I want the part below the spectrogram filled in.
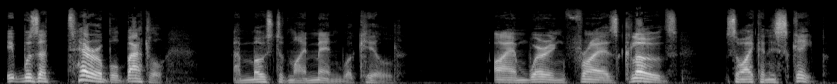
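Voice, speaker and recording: A stern knight with a hard, forceful edge who speaks slowly and gives orders, as a male storyteller puts him on. The reading is dry and close. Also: fairly low pitch, expressive, no echo.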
